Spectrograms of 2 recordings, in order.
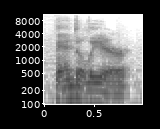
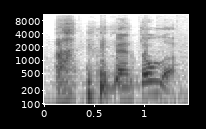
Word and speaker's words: bandolier: Bandolier. I mispronounced that yesterday, and Spence never let me hear the end of it. Bandola.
